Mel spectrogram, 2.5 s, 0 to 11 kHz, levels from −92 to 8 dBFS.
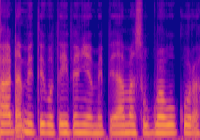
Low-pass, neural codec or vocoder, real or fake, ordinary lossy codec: none; autoencoder, 22.05 kHz, a latent of 192 numbers a frame, VITS, trained on many speakers; fake; none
